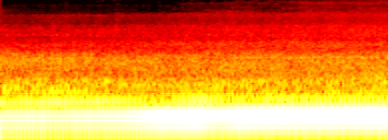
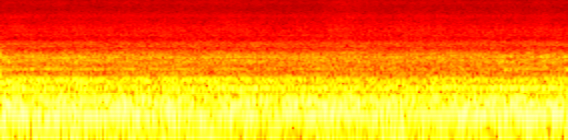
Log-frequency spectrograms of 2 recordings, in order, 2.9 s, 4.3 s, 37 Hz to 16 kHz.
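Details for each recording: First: Outboard motor at low throttle under load, labouring below its efficient rev range with a hard, deep straining drone; adding throttle brings in a zinging sound at about 5,100 rpm, the fuel-efficient sweet spot. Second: Outboard motor on a boat at cruise, about 5,100–5,200 rpm with trim at the sweet spot: the labouring drone turns into a clean, even, high-revving "zingy" note with no stumbles; normal, efficient cruising run.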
